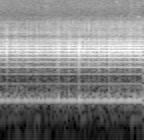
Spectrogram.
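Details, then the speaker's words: Blaupunkt Arkansas tube radio after tuning capacitor repair, tuned across shortwave: steady low hum under constant hiss, no station; owner suspects a solder short. "it's not picking up anything destroy no way I can hear the hiss it's louder at one end shortwave hiss again your reception I've tuned right across"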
